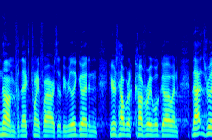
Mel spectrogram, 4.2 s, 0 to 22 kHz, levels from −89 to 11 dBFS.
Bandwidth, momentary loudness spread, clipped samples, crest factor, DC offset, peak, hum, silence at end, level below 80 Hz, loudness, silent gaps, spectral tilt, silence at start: 11.5 kHz; 9 LU; under 0.1%; 22 dB; under 0.1%; -10 dBFS; none; 0 s; -86 dBFS; -33 LUFS; none; -6.5 dB/octave; 0 s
